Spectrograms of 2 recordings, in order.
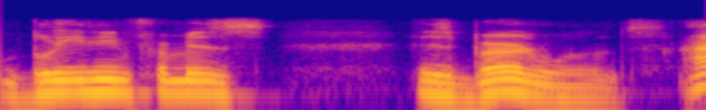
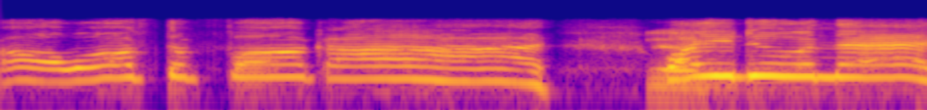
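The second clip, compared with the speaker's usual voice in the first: put-on yelling, higher; 3 dB louder than usual. Retelling moviegoers in Oakland, imitating someone yelling at the screen. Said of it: "Everybody talking to the screen".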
